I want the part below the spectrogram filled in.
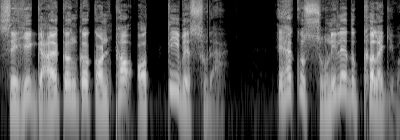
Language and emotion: Odia, disgusted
